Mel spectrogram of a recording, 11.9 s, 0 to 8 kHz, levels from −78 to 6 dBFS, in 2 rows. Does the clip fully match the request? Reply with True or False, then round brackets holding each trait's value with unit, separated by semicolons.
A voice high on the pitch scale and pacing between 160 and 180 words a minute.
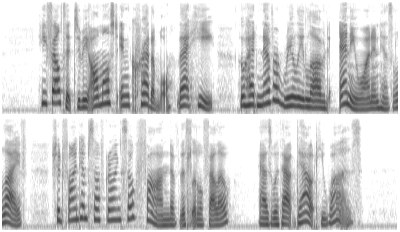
True (225 Hz; 170 wpm)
